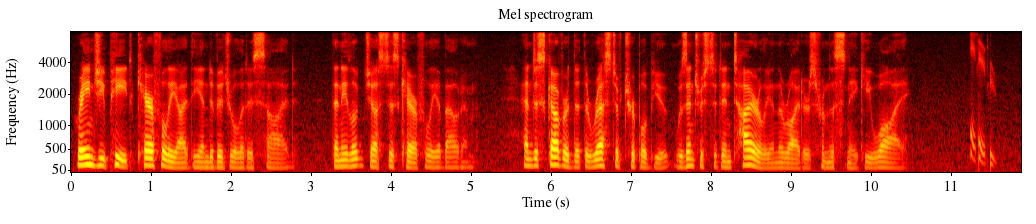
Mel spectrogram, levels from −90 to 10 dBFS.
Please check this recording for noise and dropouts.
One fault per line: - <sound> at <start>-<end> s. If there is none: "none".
- chirp at 11.2-11.6 s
